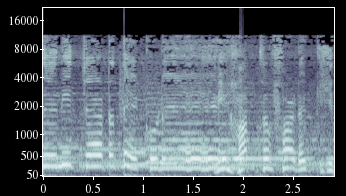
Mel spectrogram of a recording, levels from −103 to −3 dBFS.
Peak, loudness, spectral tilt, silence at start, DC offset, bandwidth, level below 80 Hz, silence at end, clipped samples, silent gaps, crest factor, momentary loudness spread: 0 dBFS; -14 LUFS; -4 dB/octave; 0 s; under 0.1%; 11.5 kHz; -42 dBFS; 0 s; under 0.1%; none; 14 dB; 4 LU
